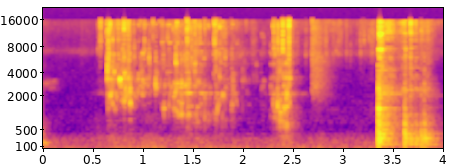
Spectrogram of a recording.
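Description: Water poured into a glass tumbler holding a little lemon juice, making lemon water: an uneven splashing and trickling into the glass, then a loud, sharp knock about three and a half seconds in.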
